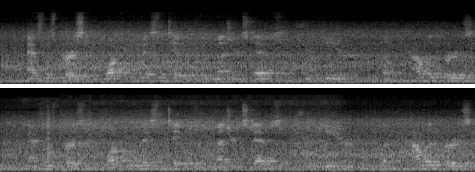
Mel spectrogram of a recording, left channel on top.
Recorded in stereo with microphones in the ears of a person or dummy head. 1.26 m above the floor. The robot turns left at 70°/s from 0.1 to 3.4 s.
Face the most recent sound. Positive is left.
turn(degrees=-145)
